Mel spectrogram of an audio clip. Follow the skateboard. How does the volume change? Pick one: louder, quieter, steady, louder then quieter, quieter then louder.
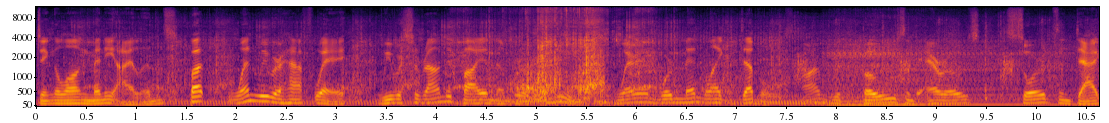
louder then quieter.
